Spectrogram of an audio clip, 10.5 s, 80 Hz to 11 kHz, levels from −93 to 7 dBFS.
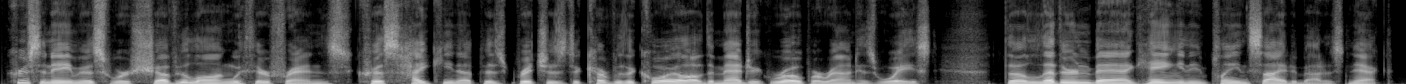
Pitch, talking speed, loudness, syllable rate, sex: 130 Hz, 200 wpm, -19 LUFS, 4.9 syllables/s, male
